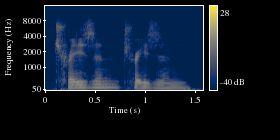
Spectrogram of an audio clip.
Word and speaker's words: Trazyn: Trazyn, that's how you say it.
